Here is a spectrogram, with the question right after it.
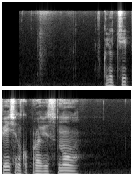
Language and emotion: Russian, sad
